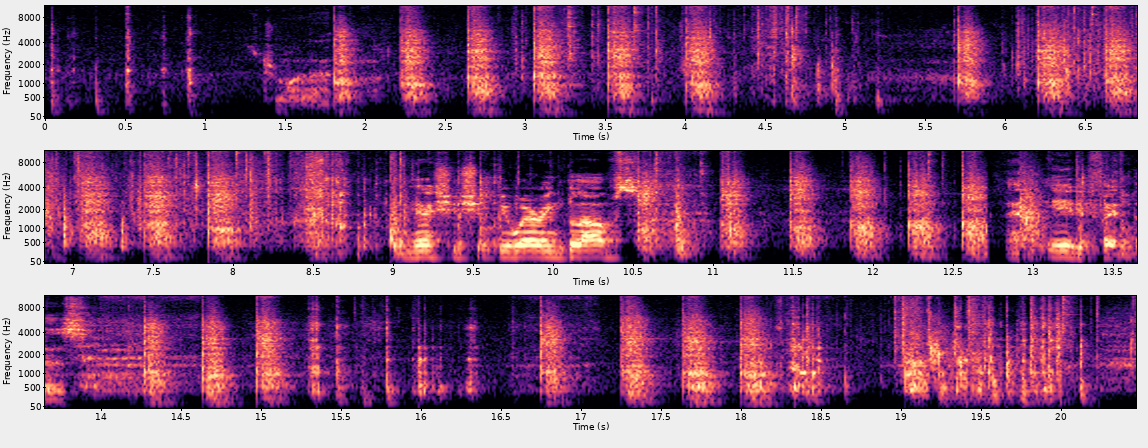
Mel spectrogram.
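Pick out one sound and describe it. A hammer taps rapidly on a chisel against stone.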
